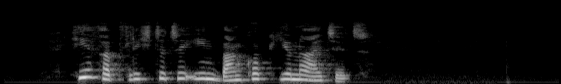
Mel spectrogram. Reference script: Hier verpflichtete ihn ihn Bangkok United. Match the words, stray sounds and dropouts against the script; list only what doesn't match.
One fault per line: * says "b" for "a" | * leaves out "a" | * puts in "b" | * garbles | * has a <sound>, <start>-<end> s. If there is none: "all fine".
* leaves out "ihn"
